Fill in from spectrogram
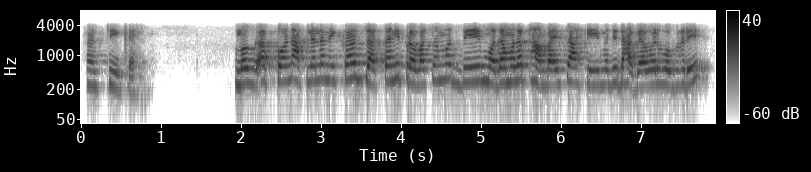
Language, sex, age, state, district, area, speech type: Marathi, female, 18-30, Maharashtra, Wardha, rural, conversation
